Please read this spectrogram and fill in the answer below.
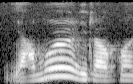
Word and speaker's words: YAML: 우리 config, config.yml, 즉, 야물이라고 읽을 텐데요.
